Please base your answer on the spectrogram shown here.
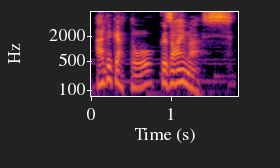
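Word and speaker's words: ありがとうございます: KONBANWA and the last one, thank you is: arigato gozaimasu You can get away with just saying arigato,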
